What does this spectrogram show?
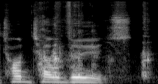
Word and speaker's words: tonteldoos: And as far as I know, cuz I looked it up cuz I could could never pronounce it. That's apparently how they um pronounce the South African tinder box.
